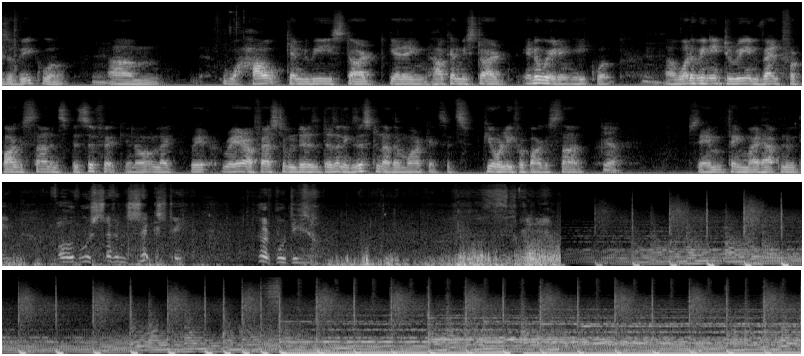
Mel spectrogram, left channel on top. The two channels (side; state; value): both; different; correlation 0.00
